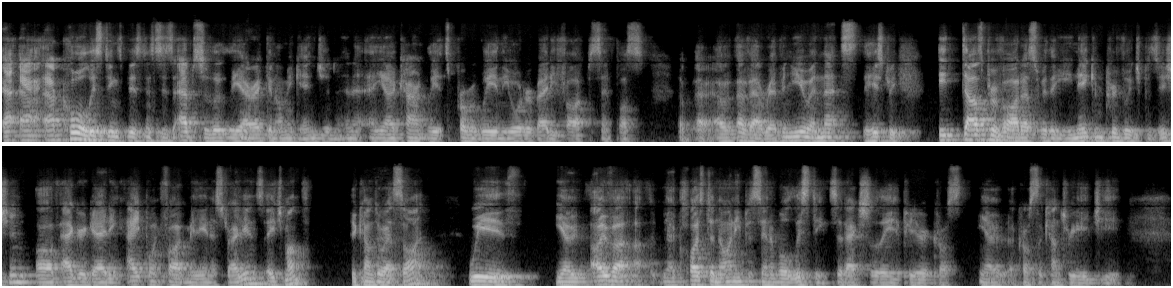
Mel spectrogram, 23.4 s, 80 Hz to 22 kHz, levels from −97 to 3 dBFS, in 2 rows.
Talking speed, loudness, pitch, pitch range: 200 wpm, -28 LUFS, 100 Hz, 95-115 Hz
